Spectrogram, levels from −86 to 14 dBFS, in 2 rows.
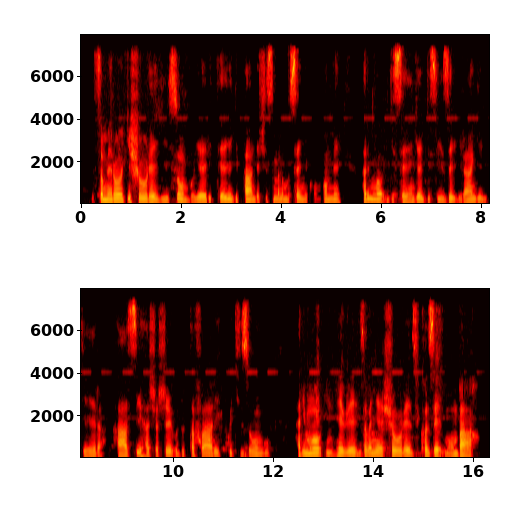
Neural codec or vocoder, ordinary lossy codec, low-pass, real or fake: none; AAC, 48 kbps; 7.2 kHz; real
